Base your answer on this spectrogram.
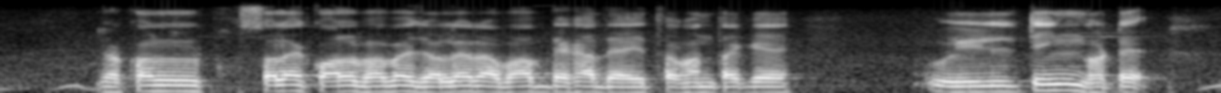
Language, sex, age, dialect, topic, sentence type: Bengali, male, 18-24, Jharkhandi, agriculture, statement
